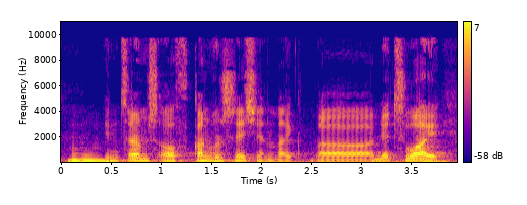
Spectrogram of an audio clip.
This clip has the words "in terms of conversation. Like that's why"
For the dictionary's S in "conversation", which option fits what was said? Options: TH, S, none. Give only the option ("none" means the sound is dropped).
S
